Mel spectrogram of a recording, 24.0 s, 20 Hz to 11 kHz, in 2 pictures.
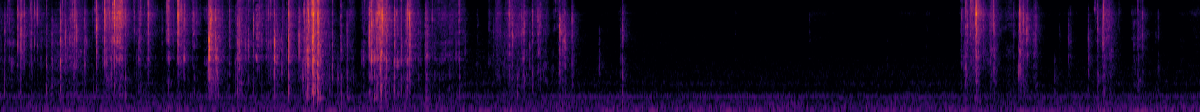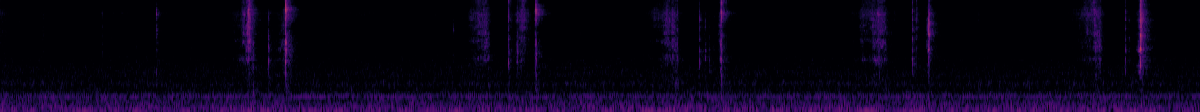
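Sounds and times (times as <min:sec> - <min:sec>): low steady hum: 0:00.0 - 0:24.0
cards flipping and snapping: 0:14.4 - 0:15.0, 0:22.8 - 0:23.5.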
